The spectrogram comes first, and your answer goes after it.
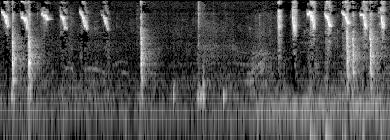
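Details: High, slurred chirps from a pest squirrel calling its mother come in bursts, pause briefly with faint clicks, then resume in a fast, uneven series.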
